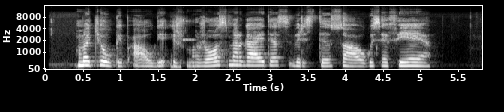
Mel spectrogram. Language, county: Lithuanian, Tauragė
